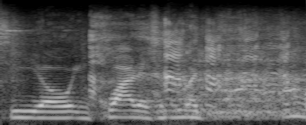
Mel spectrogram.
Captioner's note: audience laughing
